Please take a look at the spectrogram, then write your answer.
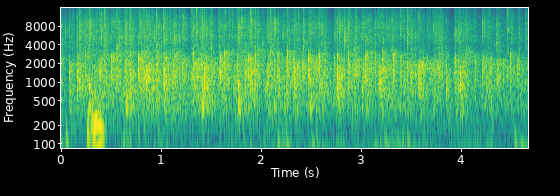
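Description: Loud, steady applause from an audience for a band, a dense wash of many hands clapping at once that holds at a constant level for the full few seconds without pause.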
